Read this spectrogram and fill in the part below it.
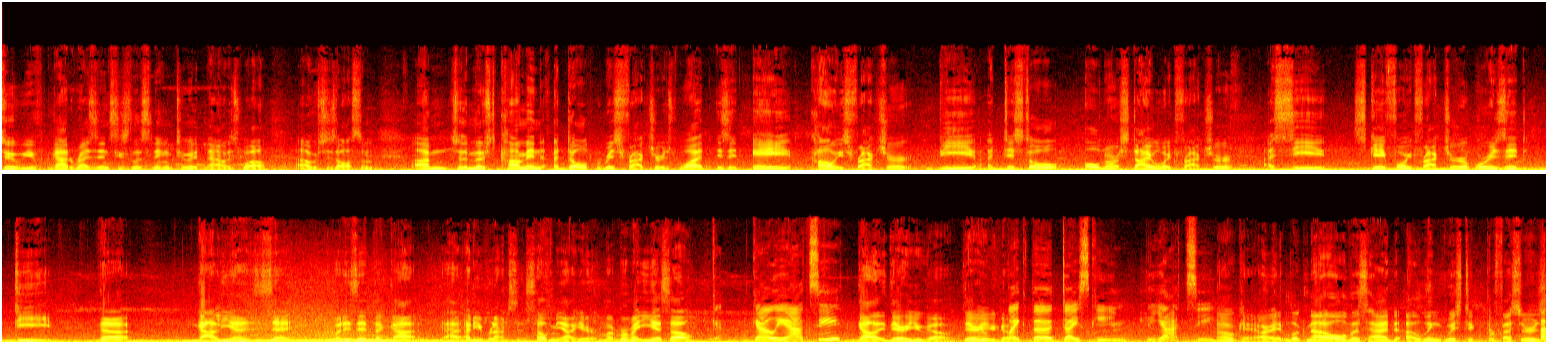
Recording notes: Live from SAEM'23! This is their recording from the conference.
